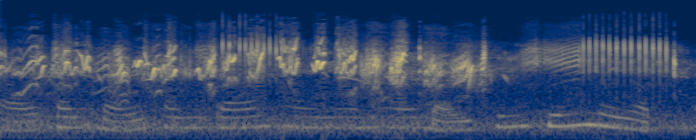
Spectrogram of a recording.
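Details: Black, white-bellied swallows calling the flock together and calling it to roost, a recording played for net and glue trapping; dense overlapping high chirps and twitters with brief rapid trills, beneath faint lower gliding whistled tones.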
